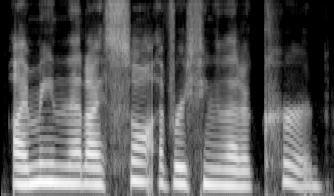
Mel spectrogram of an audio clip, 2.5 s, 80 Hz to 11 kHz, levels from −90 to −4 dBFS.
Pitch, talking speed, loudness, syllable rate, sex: 230 Hz, 190 wpm, -15 LUFS, 5.8 syllables/s, female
